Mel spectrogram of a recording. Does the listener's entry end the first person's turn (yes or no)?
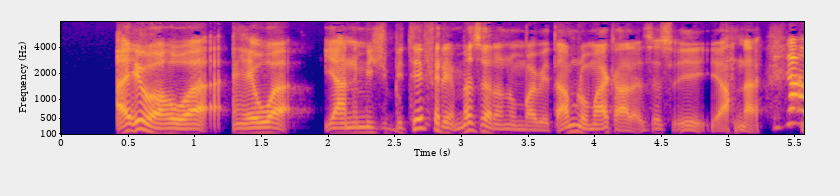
yes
